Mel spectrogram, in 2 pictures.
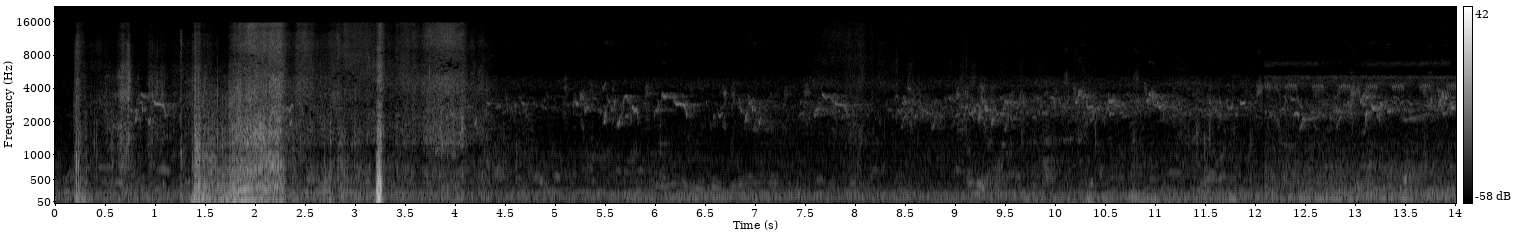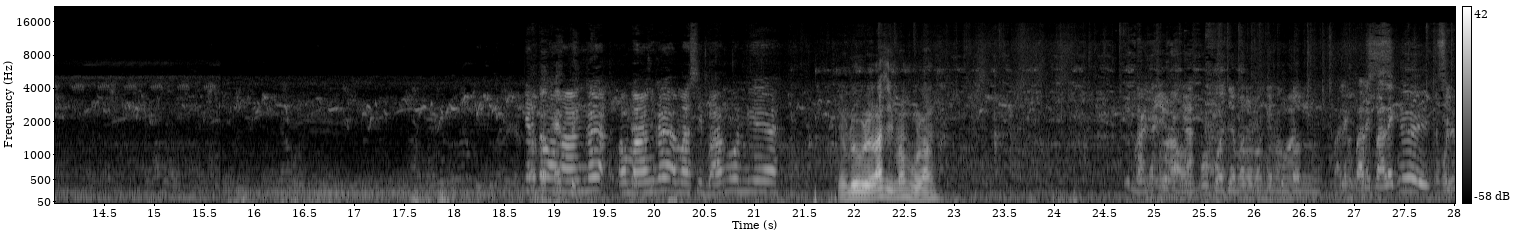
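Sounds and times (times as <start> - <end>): small birds chirping: 0.0 - 28.0
rhythmic bird trill: 18.4 - 28.0.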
